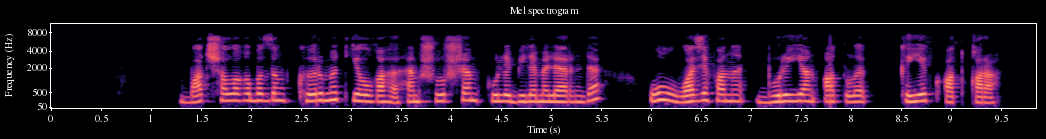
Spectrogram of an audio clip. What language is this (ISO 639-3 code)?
bak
